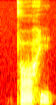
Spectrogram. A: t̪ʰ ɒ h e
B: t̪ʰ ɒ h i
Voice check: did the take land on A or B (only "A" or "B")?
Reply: B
